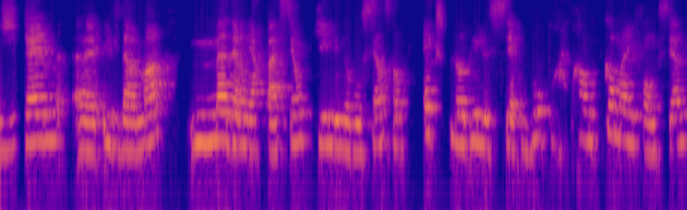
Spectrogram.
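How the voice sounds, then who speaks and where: A woman's fairly high voice in a Quebec accent, fairly slow, with ordinary pitch variation. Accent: Québécois French. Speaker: personal development speaker and author. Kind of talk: interview.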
